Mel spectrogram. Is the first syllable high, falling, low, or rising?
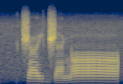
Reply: high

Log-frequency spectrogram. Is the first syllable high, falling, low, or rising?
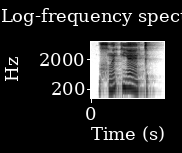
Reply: rising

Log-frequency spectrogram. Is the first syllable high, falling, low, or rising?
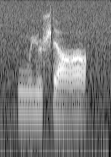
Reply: high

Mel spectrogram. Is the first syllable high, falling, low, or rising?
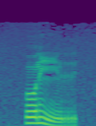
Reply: high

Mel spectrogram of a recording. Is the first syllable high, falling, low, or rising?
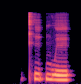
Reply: high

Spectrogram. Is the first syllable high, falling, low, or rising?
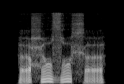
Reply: rising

